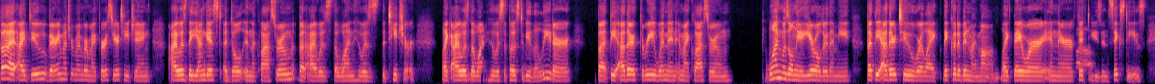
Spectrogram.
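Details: Adult woman speaking; typical speech.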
